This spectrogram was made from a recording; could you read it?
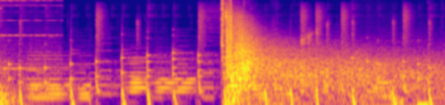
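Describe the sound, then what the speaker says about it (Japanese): In theHunter: Call of the Wild, a double-barrel shotgun fires both barrels at once in a single loud blast that rings out and decays. Sparse, tonal game clicks come first and a low background drone follows. "ダブルバレルショットガン使用時に、両方のチェンバーの弾を同時に発砲できます"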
